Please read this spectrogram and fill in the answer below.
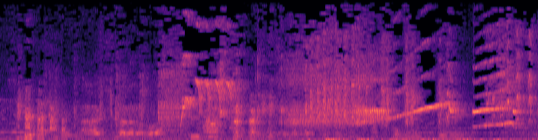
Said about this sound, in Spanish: Pero esos pájaros, esos son los ¿qué? ¿Cómo se llaman? Los tordos, ¿verdad? Sí, son muy imitadores esos pájaros.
